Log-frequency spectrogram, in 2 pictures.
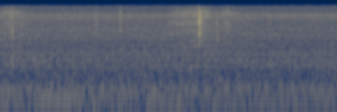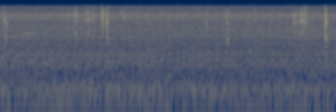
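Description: A carving knife whittling a small wooden figure, giving a few faint, sharp clicks as the blade slices off chips, over a steady low background hum.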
